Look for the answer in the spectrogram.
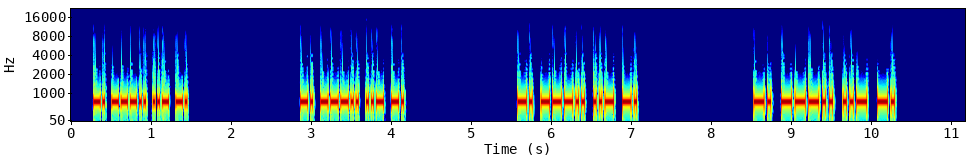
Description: Morse code, heard as a keyed tone, about 35 wpm, 700 Hz. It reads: N8UN N8UN N8UN N8UN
